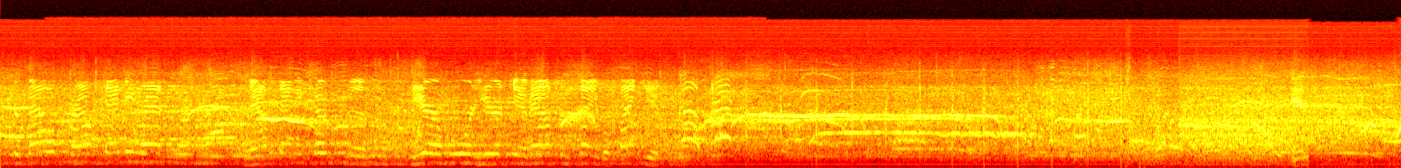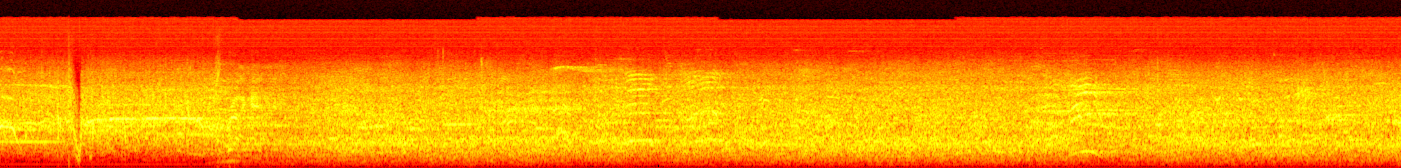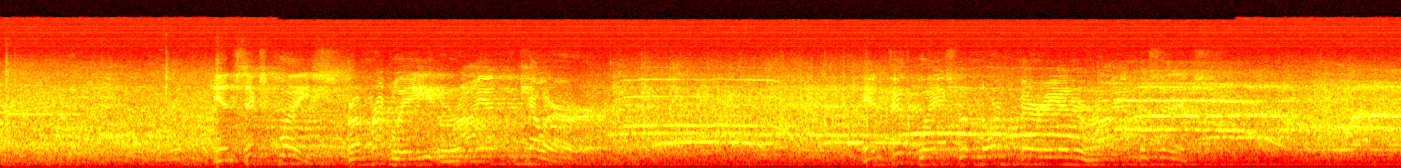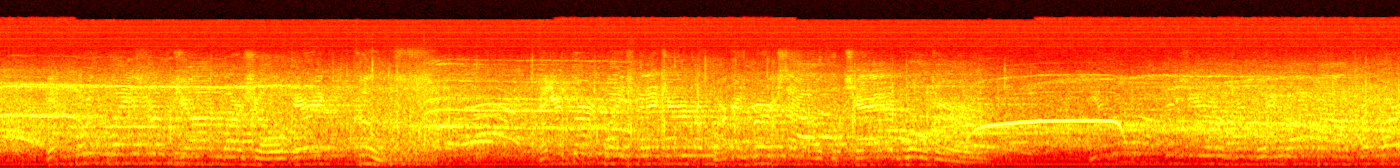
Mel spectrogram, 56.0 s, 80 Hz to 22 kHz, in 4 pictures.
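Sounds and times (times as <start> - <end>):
echoing announcer voice: 0.0 - 7.5, 24.5 - 25.4, 30.1 - 34.2, 36.4 - 40.3, 42.3 - 52.2, 52.9 - 56.0
crowd chatter: 0.0 - 56.0
audience applauding: 6.5 - 24.5, 34.0 - 56.0.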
